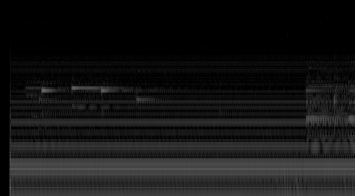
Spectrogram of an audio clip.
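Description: A steady, low humming drone of held tones begins abruptly at the very start, with a few short, soft higher notes in the first two seconds: the opening of a quiet background music bed.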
